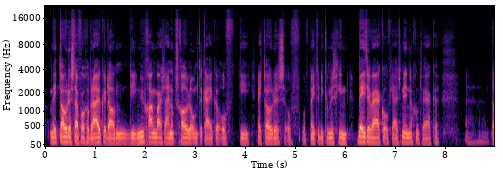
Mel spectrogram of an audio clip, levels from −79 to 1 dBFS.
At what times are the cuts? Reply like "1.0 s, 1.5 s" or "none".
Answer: 4.2 s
